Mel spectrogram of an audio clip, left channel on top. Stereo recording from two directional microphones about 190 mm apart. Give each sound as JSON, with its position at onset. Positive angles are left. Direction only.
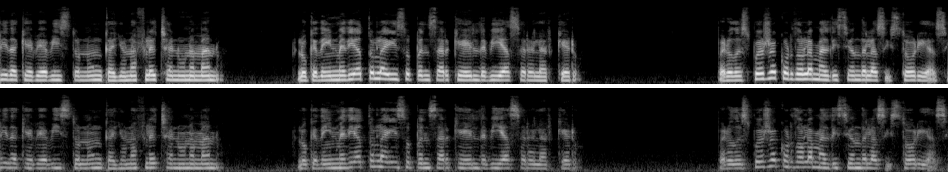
{"t": 0.0, "sound": "speech", "side_deg": 50}
{"t": 7.2, "sound": "speech", "side_deg": 50}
